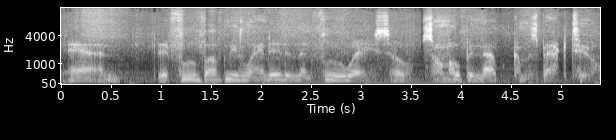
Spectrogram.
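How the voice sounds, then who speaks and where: Music sits in the background. A man with a fairly low pitch speaks in a monotone, flat delivery. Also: moderate pace. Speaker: wildlife photographer vlogger. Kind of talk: casual vlog narration. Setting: outdoors. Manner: quiet.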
